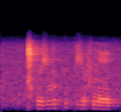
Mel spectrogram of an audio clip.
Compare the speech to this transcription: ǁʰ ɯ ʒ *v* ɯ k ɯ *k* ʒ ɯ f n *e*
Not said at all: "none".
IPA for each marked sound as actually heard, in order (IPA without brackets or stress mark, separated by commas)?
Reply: v, k, e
